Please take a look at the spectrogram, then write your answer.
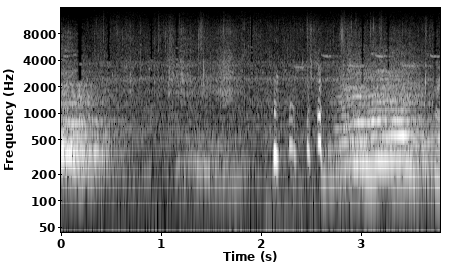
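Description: Bear cubs give low, drawn-out moo-like calls for milk, then a quick run of short, sharper bleats, with a louder call rising near the end. No one speaks.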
